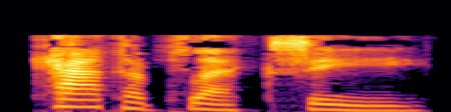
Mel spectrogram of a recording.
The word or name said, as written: cataplectic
